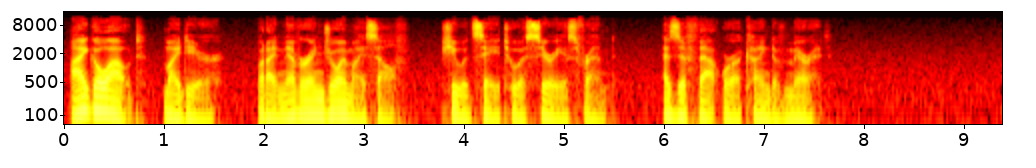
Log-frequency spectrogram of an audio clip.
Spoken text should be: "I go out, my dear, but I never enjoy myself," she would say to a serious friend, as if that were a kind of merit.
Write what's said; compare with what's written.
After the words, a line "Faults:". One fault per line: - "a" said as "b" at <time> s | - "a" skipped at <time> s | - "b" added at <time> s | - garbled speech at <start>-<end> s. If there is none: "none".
"I go out, my dear, but I never enjoy myself," she would say to a serious friend, as if that were a kind of merit.
Faults:
none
